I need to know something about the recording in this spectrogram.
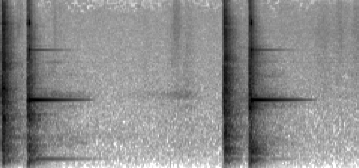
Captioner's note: bell dings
